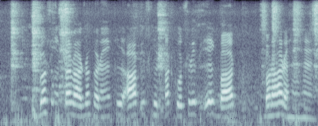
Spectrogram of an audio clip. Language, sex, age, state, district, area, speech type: Urdu, female, 18-30, Delhi, Central Delhi, urban, read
